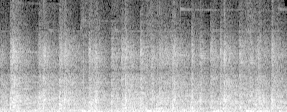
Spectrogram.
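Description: Folk procession drumming: a group of hand-held frame drums (tamate) beaten in a fast, driving tappanguchi rhythm, dense sharp strokes one after another.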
